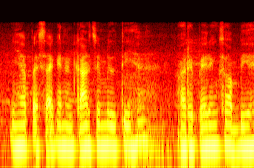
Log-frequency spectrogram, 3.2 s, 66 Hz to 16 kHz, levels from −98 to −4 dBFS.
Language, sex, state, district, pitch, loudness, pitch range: Hindi, male, Bihar, Muzaffarpur, 130 Hz, -22 LUFS, 125-135 Hz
